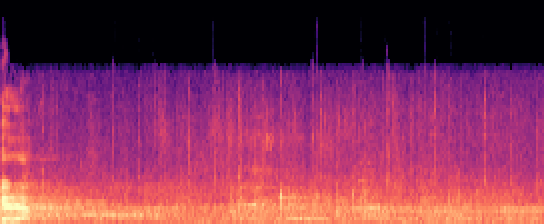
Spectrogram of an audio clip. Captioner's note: audience applauding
